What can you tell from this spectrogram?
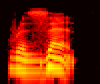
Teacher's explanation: the verb resent the s sounds like a z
